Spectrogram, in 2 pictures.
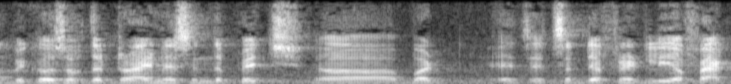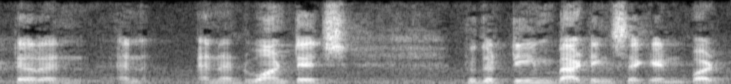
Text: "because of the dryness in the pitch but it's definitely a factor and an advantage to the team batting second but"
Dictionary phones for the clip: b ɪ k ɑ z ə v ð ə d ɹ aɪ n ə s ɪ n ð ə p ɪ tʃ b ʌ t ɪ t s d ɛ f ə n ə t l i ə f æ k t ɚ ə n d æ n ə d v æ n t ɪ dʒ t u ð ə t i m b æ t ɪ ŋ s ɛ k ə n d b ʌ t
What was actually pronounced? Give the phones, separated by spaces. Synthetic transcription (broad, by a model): b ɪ k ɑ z ə v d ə d ɹ aɪ n ə s ɪ n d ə p ɪ tʃ b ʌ t ɪ t s d ɛ f ə n ə t l i ə f æ k t ɚ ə n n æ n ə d v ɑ n t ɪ dʒ t u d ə t i m b æ t ɪ ŋ s ɛ k ə n d b ʌ t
